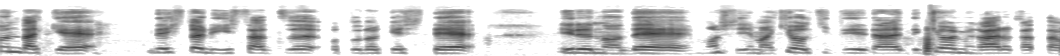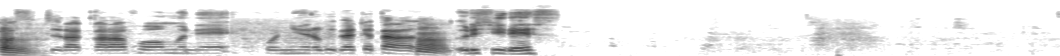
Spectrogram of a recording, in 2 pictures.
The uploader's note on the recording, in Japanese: 歩きながら1時間、対談する。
